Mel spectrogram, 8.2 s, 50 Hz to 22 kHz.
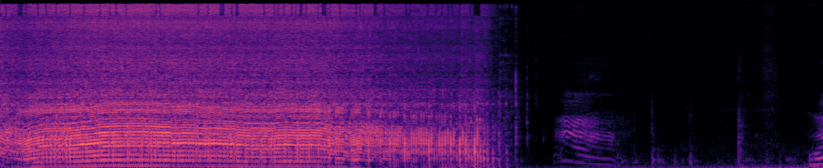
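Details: Vintage Poulan S25DAV (Super 25) two-stroke chainsaw after fuel line replacement, running without top cover or air filter and shedding lots of oil: steady, high, even buzz for about five seconds, then dies away. It runs normally.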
